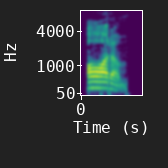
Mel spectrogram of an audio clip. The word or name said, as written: autumn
